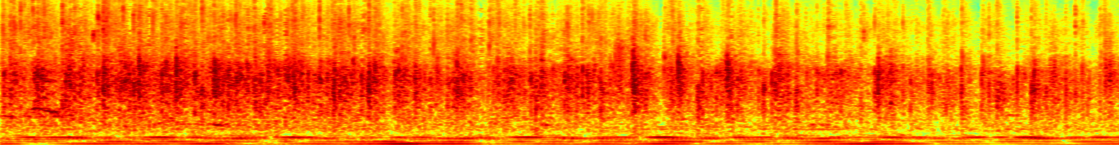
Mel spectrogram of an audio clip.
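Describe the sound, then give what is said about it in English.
Members of a church audience clap their hands together during a prayer, producing continuous dense applause at a steady level for the whole stretch, with low sustained tones running beneath it. “Clap your hands and pray that prayer.”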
